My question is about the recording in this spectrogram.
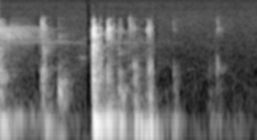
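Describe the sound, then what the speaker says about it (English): Quick bursts of keystrokes on a computer keyboard as a name is typed, clustered clicks close up with short pauses between, no voices. "So you would use a keyboard to type in your name"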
